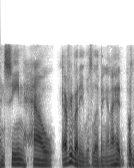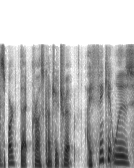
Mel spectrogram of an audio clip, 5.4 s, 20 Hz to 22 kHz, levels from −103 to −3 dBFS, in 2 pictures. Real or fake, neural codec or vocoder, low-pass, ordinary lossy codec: fake; codec, 24 kHz, 1.2 kbps, DualCodec; 7.2 kHz; AAC, 48 kbps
